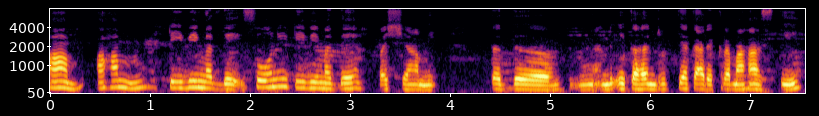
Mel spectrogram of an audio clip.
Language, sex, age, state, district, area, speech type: Sanskrit, female, 60+, Karnataka, Dharwad, urban, spontaneous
